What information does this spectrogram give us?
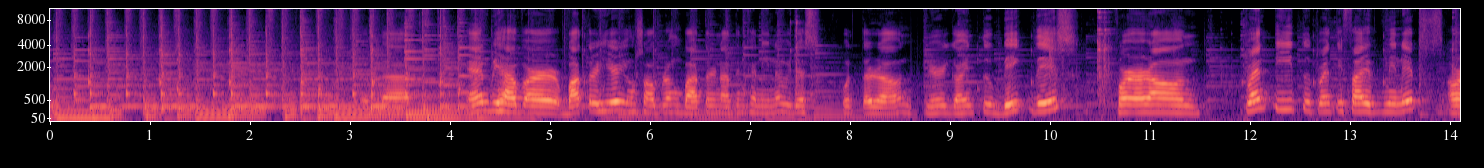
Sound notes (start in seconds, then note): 10.4 clang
